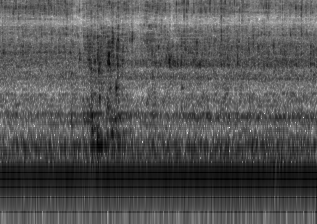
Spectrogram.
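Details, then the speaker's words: Toilet tank refilling after replacing the part blamed for a hissing noise and not filling: steady rushing water with low hum, no hiss, then shuts off; normal refill after repair. "it's just filling up. Yep. Is it supposed to do that? We'll see what happens. Hopefully it turns off."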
